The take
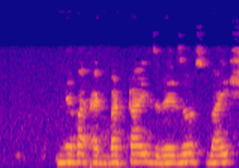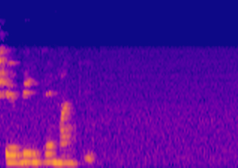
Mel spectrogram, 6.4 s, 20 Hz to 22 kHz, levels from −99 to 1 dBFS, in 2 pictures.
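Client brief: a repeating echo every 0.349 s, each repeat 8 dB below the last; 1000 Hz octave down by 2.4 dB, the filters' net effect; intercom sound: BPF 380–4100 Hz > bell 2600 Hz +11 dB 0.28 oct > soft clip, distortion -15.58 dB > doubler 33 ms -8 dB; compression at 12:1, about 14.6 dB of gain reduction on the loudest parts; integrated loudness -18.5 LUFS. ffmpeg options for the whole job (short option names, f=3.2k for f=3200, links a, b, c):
-filter_complex "[0:a]equalizer=f=1k:t=o:g=-4,acompressor=threshold=-34dB:ratio=12,highpass=380,lowpass=4.1k,equalizer=f=2.6k:t=o:w=0.28:g=11,aecho=1:1:349|698|1047|1396|1745:0.398|0.159|0.0637|0.0255|0.0102,asoftclip=threshold=-33dB,asplit=2[a][b];[b]adelay=33,volume=-8dB[c];[a][c]amix=inputs=2:normalize=0,volume=23dB"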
